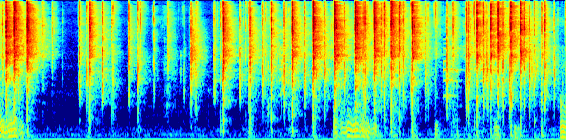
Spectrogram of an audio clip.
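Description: A dog's claws and nose tap quickly on a tablet.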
